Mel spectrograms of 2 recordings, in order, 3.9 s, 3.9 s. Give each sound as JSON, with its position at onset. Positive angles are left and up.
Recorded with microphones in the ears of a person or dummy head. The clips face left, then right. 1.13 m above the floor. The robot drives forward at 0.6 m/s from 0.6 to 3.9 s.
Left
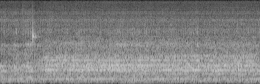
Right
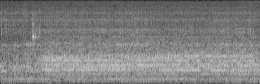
{"t": 0.3, "sound": "dripping", "side_deg": 30, "distance_m": 1.2}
